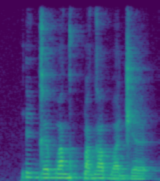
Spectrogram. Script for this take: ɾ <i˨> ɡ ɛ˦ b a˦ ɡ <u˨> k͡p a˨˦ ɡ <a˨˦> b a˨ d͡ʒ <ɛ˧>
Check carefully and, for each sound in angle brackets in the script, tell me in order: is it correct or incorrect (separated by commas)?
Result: incorrect, incorrect, incorrect, incorrect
